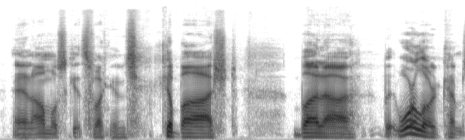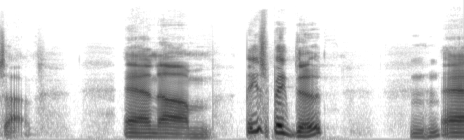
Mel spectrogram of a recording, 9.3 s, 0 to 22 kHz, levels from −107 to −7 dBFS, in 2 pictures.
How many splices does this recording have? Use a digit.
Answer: 0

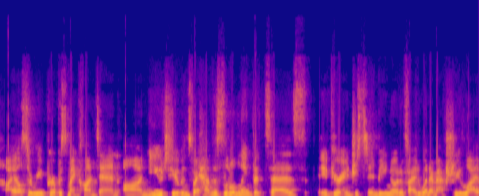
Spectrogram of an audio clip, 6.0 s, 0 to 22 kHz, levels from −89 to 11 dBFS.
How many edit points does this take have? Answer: 0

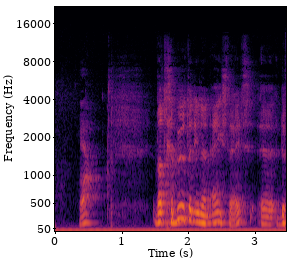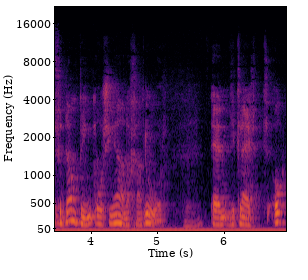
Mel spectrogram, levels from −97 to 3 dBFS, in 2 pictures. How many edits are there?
2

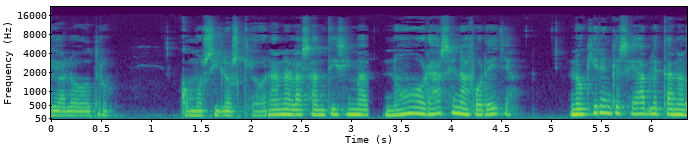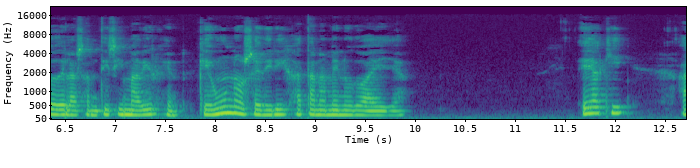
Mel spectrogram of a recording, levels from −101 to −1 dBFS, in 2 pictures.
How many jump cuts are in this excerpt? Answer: 5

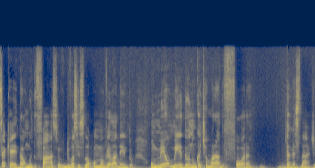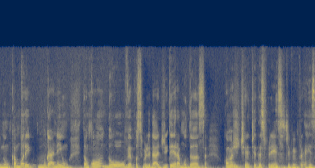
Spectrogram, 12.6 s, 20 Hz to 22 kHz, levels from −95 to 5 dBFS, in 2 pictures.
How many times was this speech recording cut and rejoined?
0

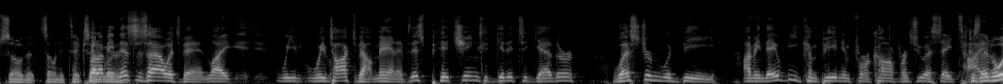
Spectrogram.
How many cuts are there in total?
3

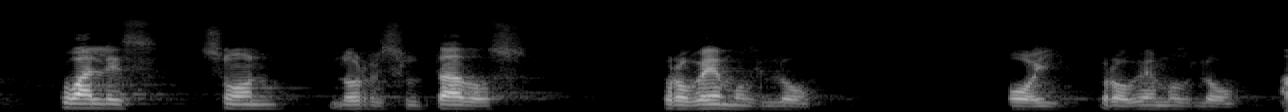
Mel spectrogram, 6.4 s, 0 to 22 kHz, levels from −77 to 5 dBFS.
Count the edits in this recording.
0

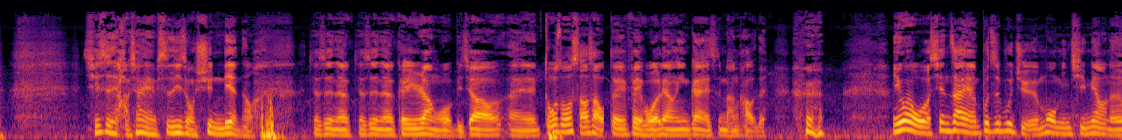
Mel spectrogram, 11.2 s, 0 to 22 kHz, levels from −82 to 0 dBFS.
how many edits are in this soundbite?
3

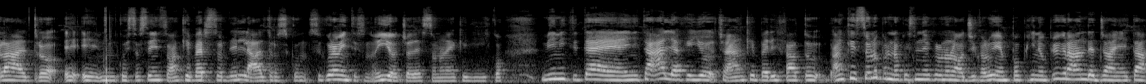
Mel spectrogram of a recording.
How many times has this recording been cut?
1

